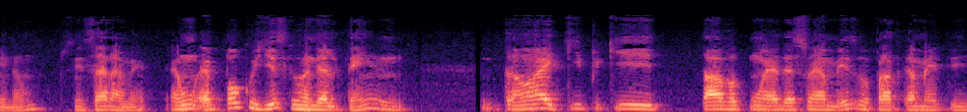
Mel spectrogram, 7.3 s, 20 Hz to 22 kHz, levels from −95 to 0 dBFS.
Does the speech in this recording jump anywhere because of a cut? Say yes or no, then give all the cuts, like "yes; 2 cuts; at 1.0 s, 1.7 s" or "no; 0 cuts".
no; 0 cuts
